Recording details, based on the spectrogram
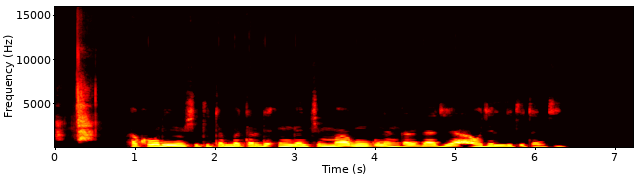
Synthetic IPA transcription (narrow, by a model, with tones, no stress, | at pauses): ʔa˨kʷoː˦de˨jo˨ʃɪ˨kʲi˨tɐ˦bːɐ˦tɐ˦rda˨ʔɪ˦ŋɡɐ˦nt͡ʃɪ˨mːaː˦ɡʊ˦ŋɡʷʊ˦nɐ˨ŋɡɐ˦rɡaː˦d͡ʒɪ˦jaː˦ʔa˨wɐ˦d͡ʒɛ˦nlɪ˦kʲɪ˦tɐ˨ntiː˦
